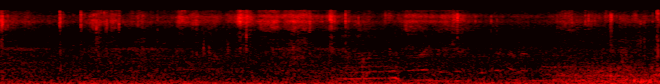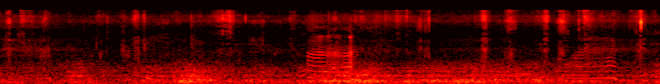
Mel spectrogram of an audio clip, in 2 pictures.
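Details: A baby llama and its family give soft, nasal, wavering calls that rise and fall over a steady rushing background noise.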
